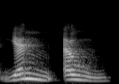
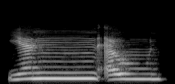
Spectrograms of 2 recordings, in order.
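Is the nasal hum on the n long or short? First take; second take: short; long. First: The nasal hum on the n is brief. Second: The nasal hum on the n is drawn out. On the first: The speaker calls it right. "لا هي ين اون" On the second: The speaker calls it wrong. "زودتي درجة الغنة"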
